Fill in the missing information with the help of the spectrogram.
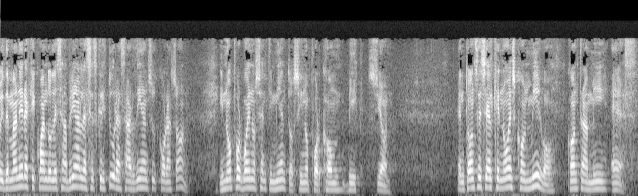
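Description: Pastor guy preaching, lively, acts out little voices, kinda muffled lo-fi audio. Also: fairly high pitch. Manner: animated, acts out quoted voices. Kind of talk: sermon.

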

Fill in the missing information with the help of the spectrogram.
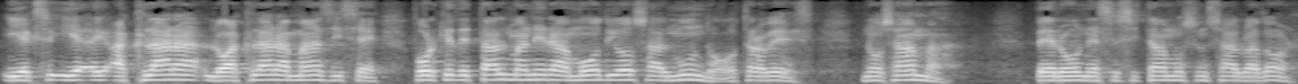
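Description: A man preaching a sermon, slow and measured, repeating key phrases for weight. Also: a little high, fairly even intonation. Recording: dull lo-fi sound.

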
